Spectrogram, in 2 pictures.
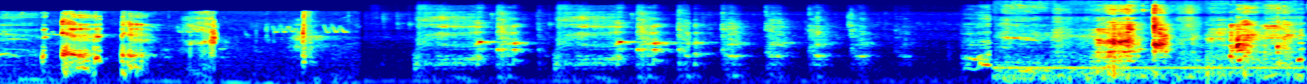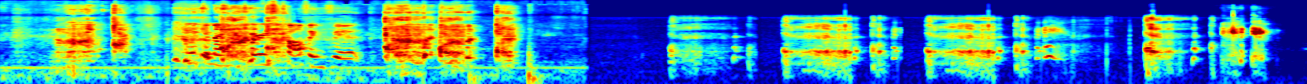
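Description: Repeated harsh, wet-sounding coughs in several bursts, fitting a chesty, productive cough.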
